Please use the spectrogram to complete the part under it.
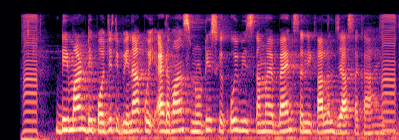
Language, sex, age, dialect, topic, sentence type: Magahi, female, 36-40, Western, banking, statement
